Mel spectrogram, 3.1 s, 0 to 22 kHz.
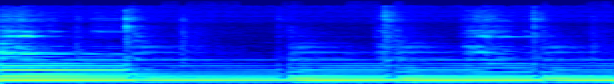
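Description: A bass guitar sustains a single G note, a steady held tone with faint repeated string plucks roughly every 0.7 seconds, played alone in a lesson setting.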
